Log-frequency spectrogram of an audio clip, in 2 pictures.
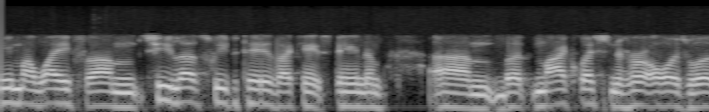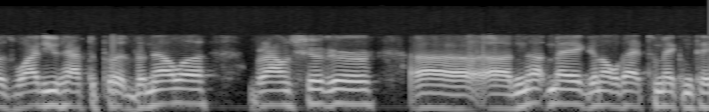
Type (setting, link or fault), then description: link, phone line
